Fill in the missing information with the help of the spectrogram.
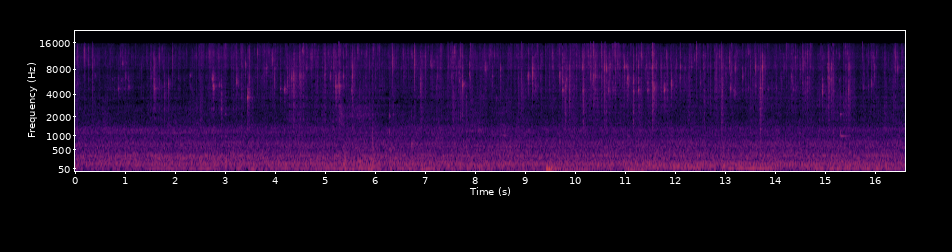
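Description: Light handling sounds of thin beef slices being dredged in frying flour and dipped in beaten egg with chopsticks: faint scattered clicks and taps over a steady low hum.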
